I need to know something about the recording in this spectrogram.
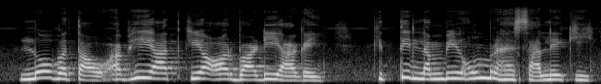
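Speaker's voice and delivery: usual speaking voice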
